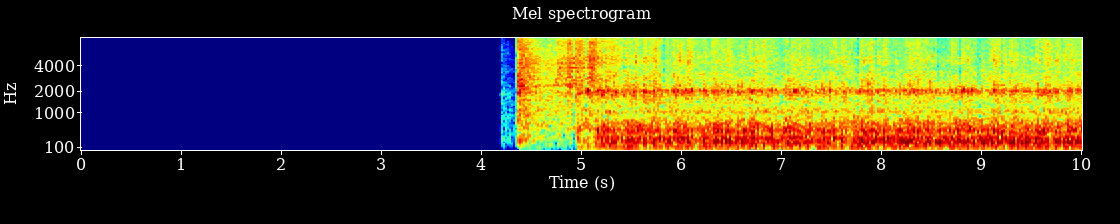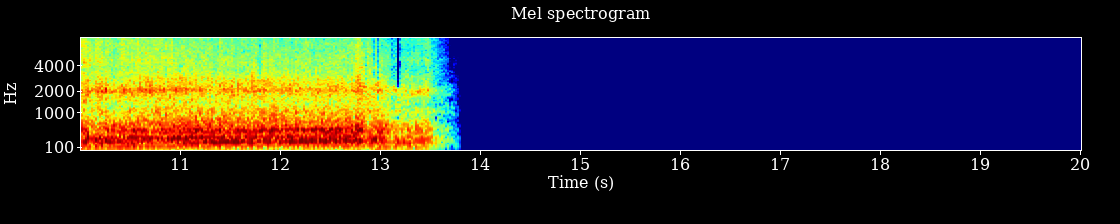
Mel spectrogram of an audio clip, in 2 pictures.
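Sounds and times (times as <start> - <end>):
car engine starting and running: 4.2 - 13.8.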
